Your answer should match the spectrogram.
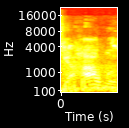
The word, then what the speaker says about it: Yahawah: If you read it from right to left, but to translate it to English, for pronunciation's sake, it's Yahawah, which means he is or he is to Yeah.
